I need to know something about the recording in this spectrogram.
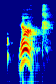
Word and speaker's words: worked: It's sometimes the ED is pronounced as quickly as possible. No extra syllable.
